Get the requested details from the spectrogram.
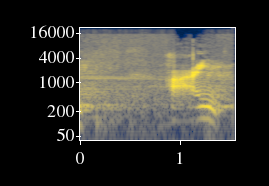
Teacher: پھر عین کے لیے فوراً اقصی حلق پہ جانا پڑتا ہے جو حروف حلقی ہیں ہمارے، حمزہ ہا، عین ہا، غین خا. تو عین ہا جو ہے وہ وسط حلق سے ادا ہوتا ہے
